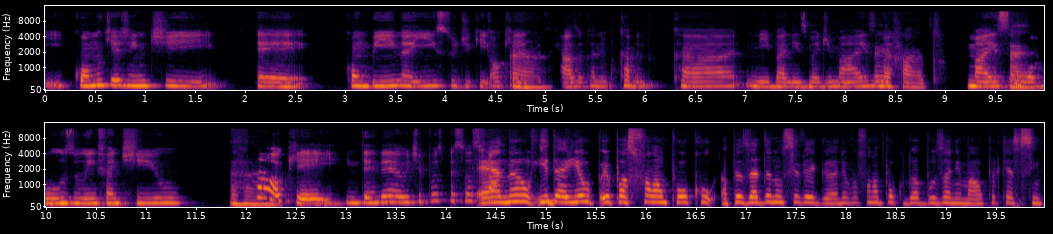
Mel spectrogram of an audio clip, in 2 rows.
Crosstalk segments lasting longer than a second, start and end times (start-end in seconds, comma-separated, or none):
none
